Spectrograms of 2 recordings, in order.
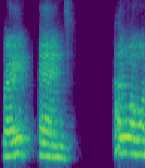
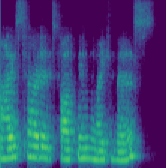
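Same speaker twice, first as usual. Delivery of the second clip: softer, softened way of talking; 3 semitones lower, 8 dB quieter than usual. Showing how it sounds if the speaker suddenly talks differently: speaking softer.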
